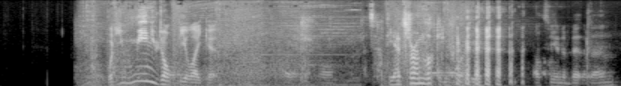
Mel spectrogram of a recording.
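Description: A shimmering magical chime swells and rings out.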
